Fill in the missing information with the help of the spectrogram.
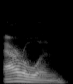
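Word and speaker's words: Arawn: uh it's called arrow aroan aroan is how you say the name uh it's actually from Welsh mythology and and the the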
